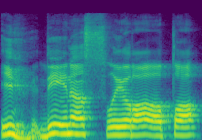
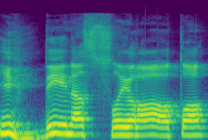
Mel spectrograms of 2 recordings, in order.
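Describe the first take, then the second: Both takes have the same delivery.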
